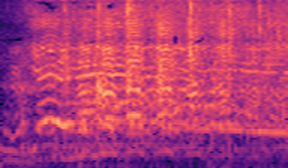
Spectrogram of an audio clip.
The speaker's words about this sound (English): If we clap loud enough, can we have an encore?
